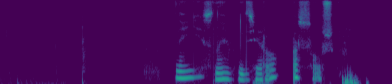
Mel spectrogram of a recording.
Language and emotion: Russian, sad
